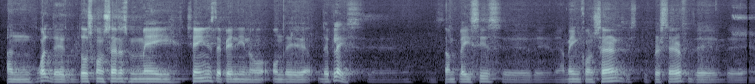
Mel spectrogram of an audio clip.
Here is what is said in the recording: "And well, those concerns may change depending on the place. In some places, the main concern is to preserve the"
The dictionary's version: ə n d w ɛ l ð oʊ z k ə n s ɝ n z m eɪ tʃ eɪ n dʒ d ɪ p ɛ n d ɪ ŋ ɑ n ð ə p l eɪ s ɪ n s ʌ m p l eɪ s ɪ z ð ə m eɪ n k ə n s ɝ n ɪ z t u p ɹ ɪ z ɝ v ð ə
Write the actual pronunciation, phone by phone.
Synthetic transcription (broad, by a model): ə n w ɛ l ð oʊ s k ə n s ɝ n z m eɪ tʃ eɪ n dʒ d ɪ p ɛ n d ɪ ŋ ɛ n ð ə p l eɪ s ɪ n s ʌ m p l eɪ s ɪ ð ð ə m eɪ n k ə n s ɝ n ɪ s t u p ɹ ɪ s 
